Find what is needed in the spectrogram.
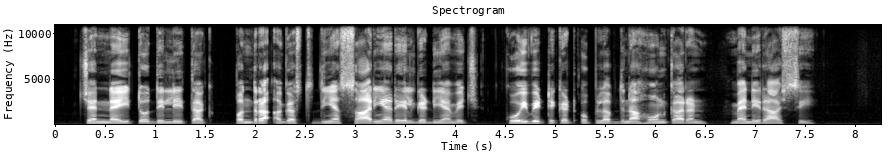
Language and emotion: Punjabi, sad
